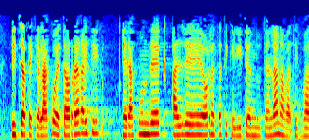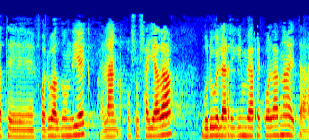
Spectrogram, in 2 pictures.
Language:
Basque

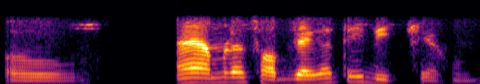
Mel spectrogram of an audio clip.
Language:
Bangla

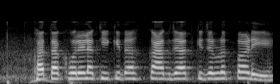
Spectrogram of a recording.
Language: Magahi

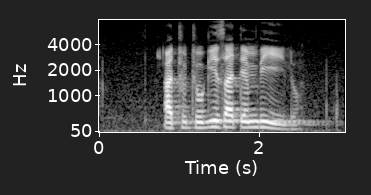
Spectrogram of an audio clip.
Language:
Swati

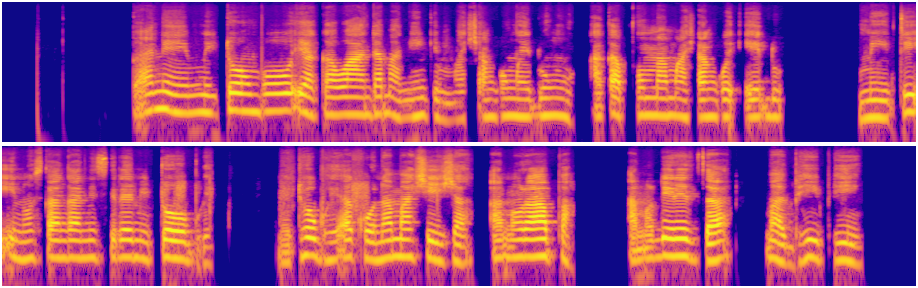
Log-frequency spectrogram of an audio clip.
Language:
Ndau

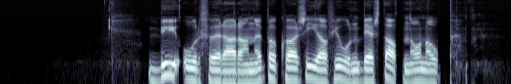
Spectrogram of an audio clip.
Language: Norwegian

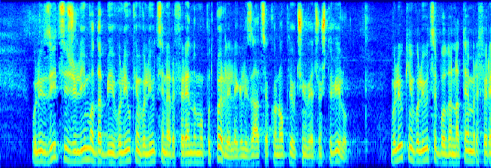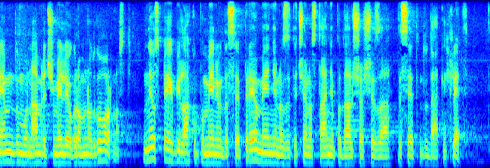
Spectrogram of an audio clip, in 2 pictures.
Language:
Slovenian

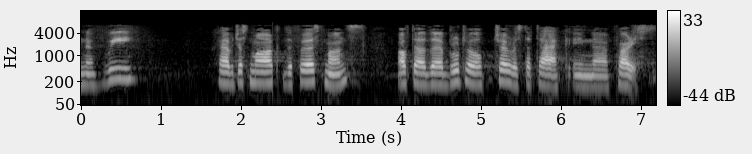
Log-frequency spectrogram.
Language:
English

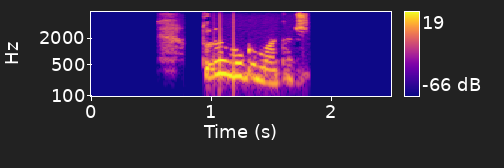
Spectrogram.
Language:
Mari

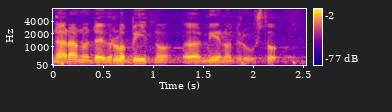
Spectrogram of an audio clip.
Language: Croatian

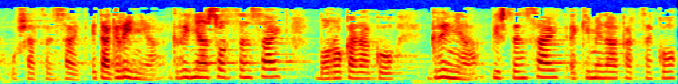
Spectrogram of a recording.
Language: Basque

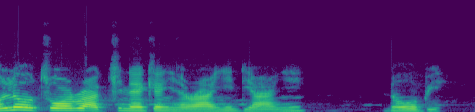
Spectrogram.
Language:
Igbo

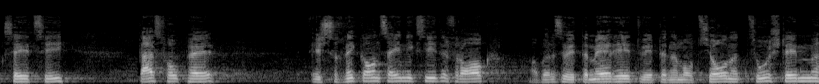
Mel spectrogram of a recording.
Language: Swiss German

